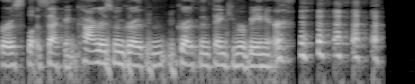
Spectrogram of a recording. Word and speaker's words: Grothman: Glenn Grothman, Congressman, you corrected me on that pronunciation last summer, and I haven't forgotten, but I did for a split second. Congressman Grothman, thank you for being here.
